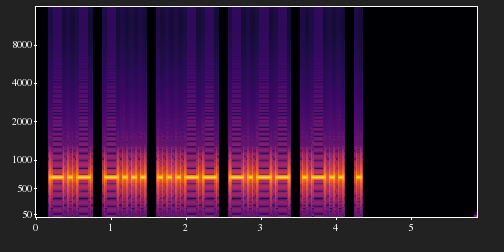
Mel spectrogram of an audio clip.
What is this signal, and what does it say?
Morse code, heard as a keyed tone, about 21 wpm, 700 Hz. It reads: KB3YLE
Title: USA Callsign DE Callsign - 6 Characters - 20wpm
